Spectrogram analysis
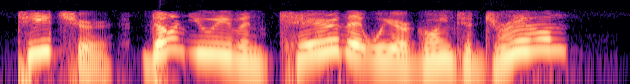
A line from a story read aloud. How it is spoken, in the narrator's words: Frantically, shouting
